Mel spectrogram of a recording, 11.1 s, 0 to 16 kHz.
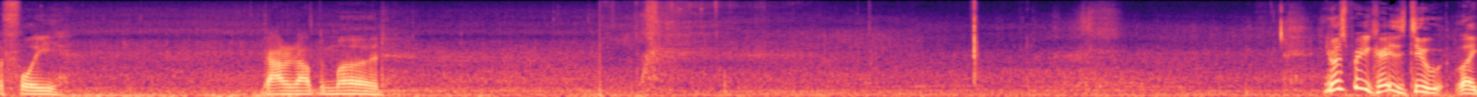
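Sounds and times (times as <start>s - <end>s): wind noise on microphone: 0.0s - 6.9s
brief swish: 4.5s - 6.2s.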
